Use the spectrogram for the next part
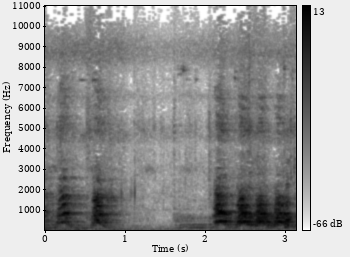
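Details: Dachshund barking aggressively on a visit to another house that keeps a German Shepherd and a native dog; two sharp barks, a pause of about a second, then a fast run of four barks.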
